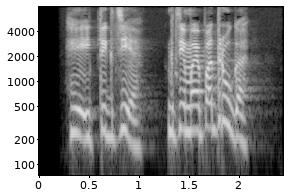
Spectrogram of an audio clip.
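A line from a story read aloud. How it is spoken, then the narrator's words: Shout with foreboding. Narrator (Russian): крикнула я, уже понимая, что сейчас случится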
